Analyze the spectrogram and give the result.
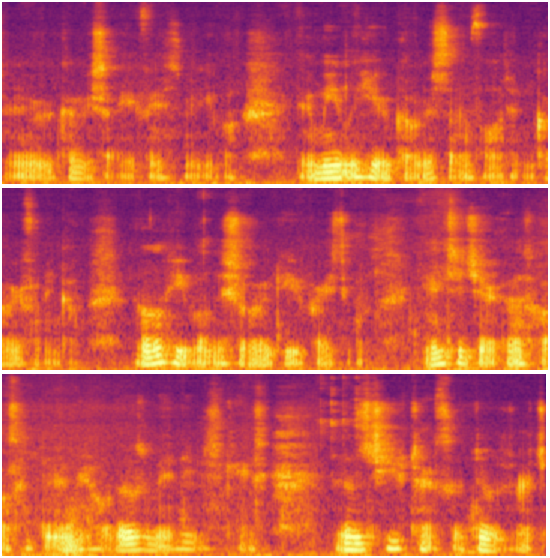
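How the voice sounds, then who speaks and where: Fast, gravelly man reading scripture. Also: mid-range voice, a little mellow, a little hiss or hum. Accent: Korean. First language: Korean. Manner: rushed, stumbling over words. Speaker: Bible reader.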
